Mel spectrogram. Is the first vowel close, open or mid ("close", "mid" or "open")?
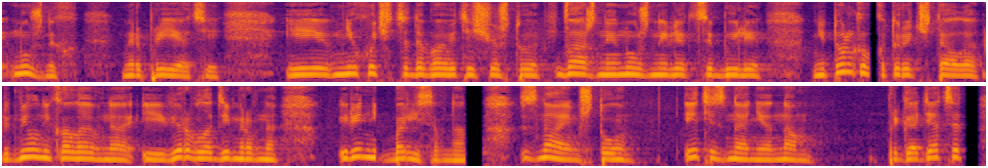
close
